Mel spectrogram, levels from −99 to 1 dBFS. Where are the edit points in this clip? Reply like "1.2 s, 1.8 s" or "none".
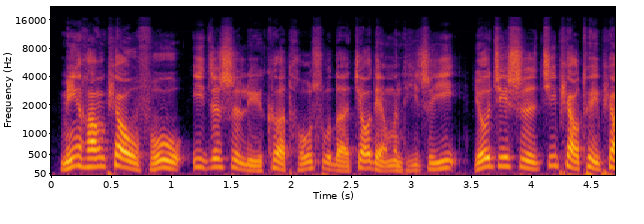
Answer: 3.5 s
